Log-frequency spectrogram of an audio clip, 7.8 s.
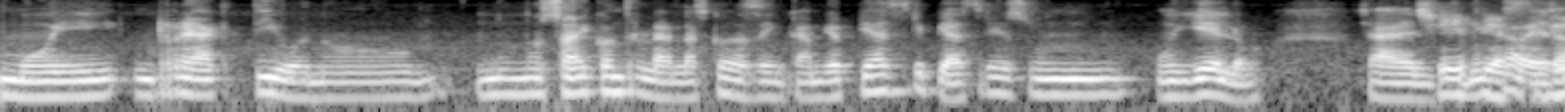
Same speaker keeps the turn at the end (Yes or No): No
